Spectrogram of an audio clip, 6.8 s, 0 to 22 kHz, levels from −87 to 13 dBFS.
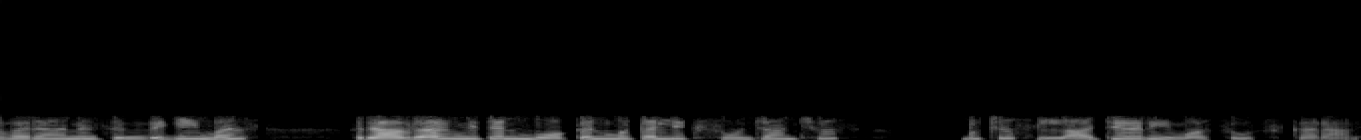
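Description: Throughout, the speech passes through a heavily compressed G.723.1 codec whose slowly updated voice model and 30 ms frames fit a rate near 6.3 kbit/s. The line keeps roughly 250 Hz to 3.4 kHz, with nothing above 3.6 kHz, so the voice sounds muffled and hoarse, with consonants smeared.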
